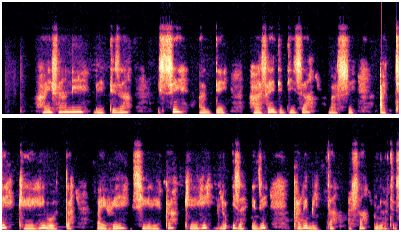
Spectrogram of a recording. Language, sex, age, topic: Gamo, female, 25-35, government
